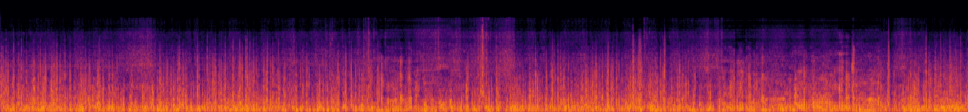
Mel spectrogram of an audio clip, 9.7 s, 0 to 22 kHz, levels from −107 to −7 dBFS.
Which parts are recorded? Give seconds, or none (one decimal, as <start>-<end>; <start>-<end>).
0.0-3.8; 4.5-7.2; 8.8-9.7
